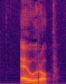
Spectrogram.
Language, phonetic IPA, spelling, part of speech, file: Polish, [ˈɛwrɔp], europ, noun, Pl-europ.ogg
